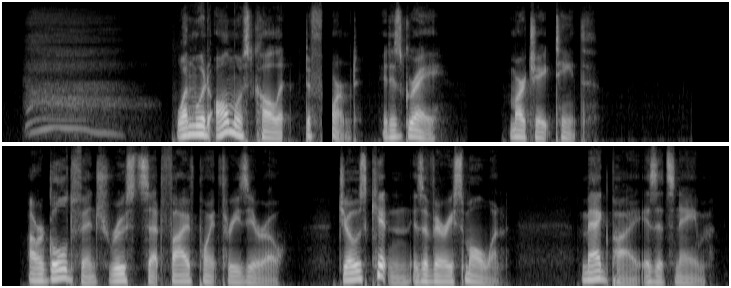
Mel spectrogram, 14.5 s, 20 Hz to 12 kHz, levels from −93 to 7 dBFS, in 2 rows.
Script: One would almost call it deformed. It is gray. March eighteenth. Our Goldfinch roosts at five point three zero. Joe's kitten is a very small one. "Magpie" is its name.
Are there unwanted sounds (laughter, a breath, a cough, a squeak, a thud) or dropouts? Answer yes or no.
yes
